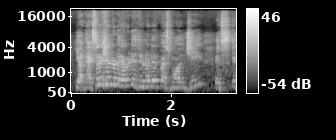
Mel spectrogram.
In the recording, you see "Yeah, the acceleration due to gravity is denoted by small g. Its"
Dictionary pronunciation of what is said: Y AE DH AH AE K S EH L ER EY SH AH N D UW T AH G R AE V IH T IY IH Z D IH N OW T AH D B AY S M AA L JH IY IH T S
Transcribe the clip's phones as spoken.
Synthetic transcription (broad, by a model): Y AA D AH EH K S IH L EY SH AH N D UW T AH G AA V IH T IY IH Z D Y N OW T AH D B AY S M AA L JH IY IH T S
